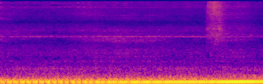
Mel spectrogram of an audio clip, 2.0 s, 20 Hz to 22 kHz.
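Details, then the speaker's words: 2013 Dodge Charger 5.7L V8 after replacing the ABS wheel speed sensor (codes C0037, C212A, C2100, C2101): steady, smooth low rumble with an even beat and no knocks, ticks or whine; codes and lights cleared, engine sounds healthy. "a good day always feels good to remove codes remove lights oh it sounds healthy"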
